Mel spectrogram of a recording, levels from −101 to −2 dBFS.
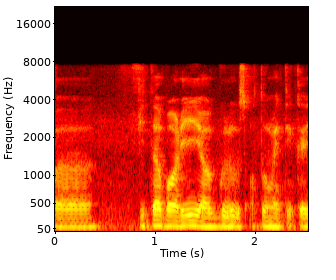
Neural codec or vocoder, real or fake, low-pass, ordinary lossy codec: none; real; none; none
